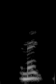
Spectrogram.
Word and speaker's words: Sinek: Sinek, yeah.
